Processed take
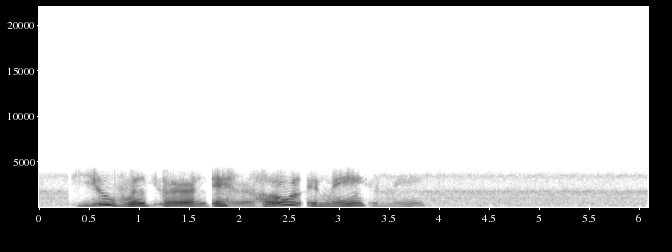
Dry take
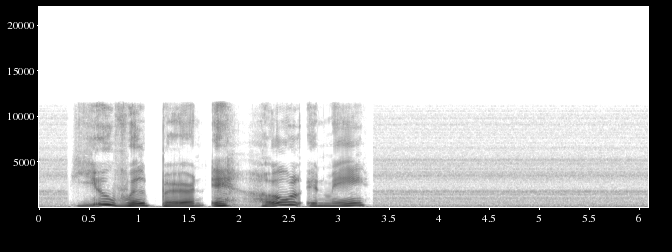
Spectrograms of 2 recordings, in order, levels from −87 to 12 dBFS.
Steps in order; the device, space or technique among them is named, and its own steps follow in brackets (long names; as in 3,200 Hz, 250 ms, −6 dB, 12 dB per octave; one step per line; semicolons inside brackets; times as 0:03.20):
satellite phone (band-pass filter 320–3,300 Hz; single-tap delay 611 ms −18 dB; AMR narrowband 6.7 kbit/s 8,000 Hz)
